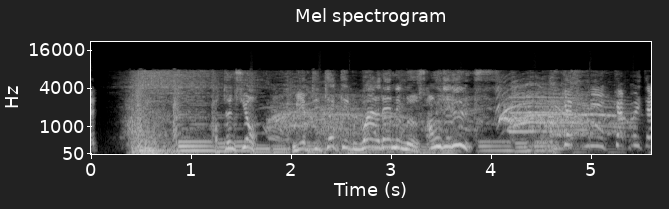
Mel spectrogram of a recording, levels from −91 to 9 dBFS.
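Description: From 0.04 to 0.35 s, sound is cut by the noise suppressor. The suppressor mistook part of the sound for noise and pulled it down, by about 17 dB at the deepest point. Roughly a fifth of a second is affected. Steady and fading parts sink or end early.

Throughout the clip there is clock drift between sender and receiver. The sender's clock runs roughly 3 percent slow against the receiver's. The jitter buffer keeps draining as a result. The receiver has to stretch the audio to avoid running dry.

From 0.93 to 5.47 s, that drift produces repeated timing corrections. The receiver inserts short repeated pieces, all in the same direction, at uneven spacing. Playback runs at about 99 percent speed, and roughly 50 ms is added overall. This is heard as faint hiccups and a slightly unsteady tempo.

From 4.42 to 5.45 s there are scattered short gaps. Roughly four packets arrived late or went missing. 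Each hole, around 10 ms at most, was filled by continuing the preceding sound. The audio stays clear but carries brief ticks or smears. The band stops near 8 kHz.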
